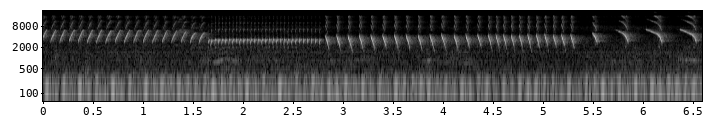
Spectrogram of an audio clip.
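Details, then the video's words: Young canary just starting to sing: a rapid high trill, a long flat whistle, then a slower run of repeated chip notes followed by a few sweeping notes, all over a steady low pulsing machine hum. "Baru belajar bunyi"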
